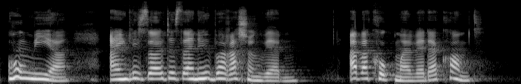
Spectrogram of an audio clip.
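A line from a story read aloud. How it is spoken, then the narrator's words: Loud laughing. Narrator (German): lachte Rosalie ganz laut und sagte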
